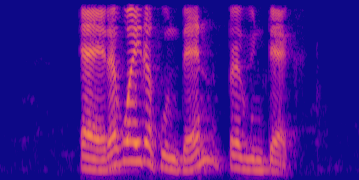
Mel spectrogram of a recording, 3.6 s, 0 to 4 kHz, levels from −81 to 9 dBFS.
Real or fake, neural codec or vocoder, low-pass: real; none; 3.6 kHz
